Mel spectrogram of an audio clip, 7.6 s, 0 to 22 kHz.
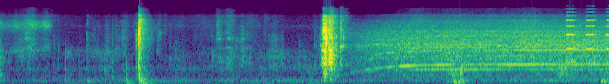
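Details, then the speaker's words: Traxxas X-Maxx 8S RC truck motor, about one to one and a half years old, spun up after teardown for a noise: steady motor tone with a rough, gritty hiss; front motor bearing is shot. "oh no that bearing is shot in the front of that motor"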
